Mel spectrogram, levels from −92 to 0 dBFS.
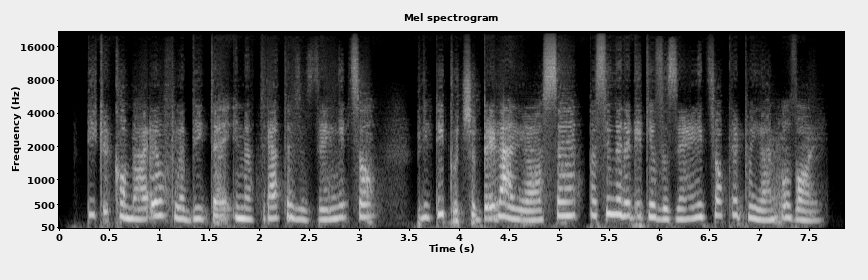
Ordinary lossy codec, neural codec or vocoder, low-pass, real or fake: none; codec, 44.1 kHz, 0.9 kbps, DAC; none; fake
